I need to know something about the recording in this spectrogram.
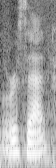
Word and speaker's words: Lorenzet: the Law School, and Dean Steve Lorenzet. Am I pronouncing that correctly? That's right. Yep. Lorenzet, who is the Dean of the School of Health Sciences.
